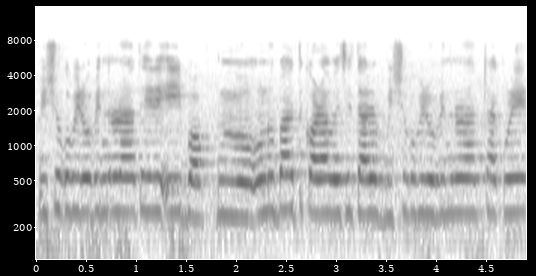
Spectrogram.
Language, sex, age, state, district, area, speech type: Bengali, female, 18-30, West Bengal, Paschim Medinipur, rural, spontaneous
